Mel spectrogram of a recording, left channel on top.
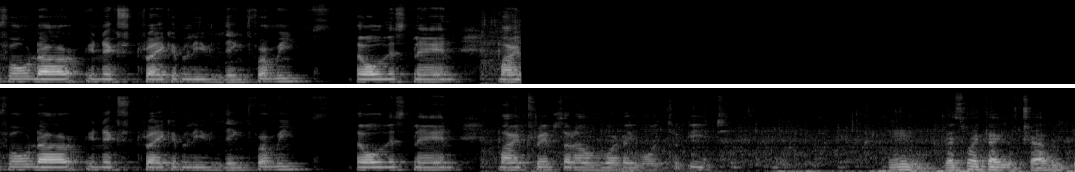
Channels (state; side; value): drops out; left; at 5.2 s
